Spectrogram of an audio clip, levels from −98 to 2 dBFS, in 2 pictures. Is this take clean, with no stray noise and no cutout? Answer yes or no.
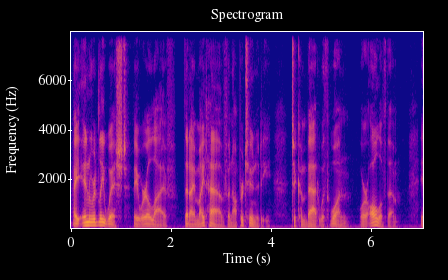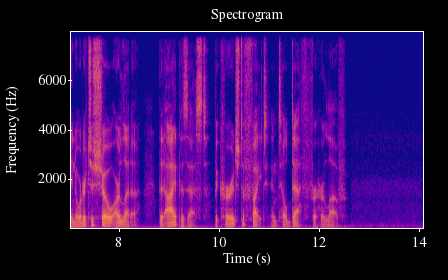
yes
